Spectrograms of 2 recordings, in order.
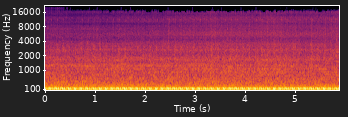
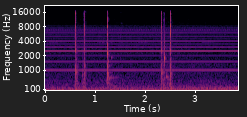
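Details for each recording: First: Ex-rock-quarry auction truck with 297,000 miles, bought as inoperable, idling right after its first start; muffler has a hole. Low, steady rumble pulsing about four times a second with no knocks or misses, a normal smooth idle. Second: Auction truck after fixing power feed to the starter: key turn gives sharp single starter clicks but no crank; starter suspected bad.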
